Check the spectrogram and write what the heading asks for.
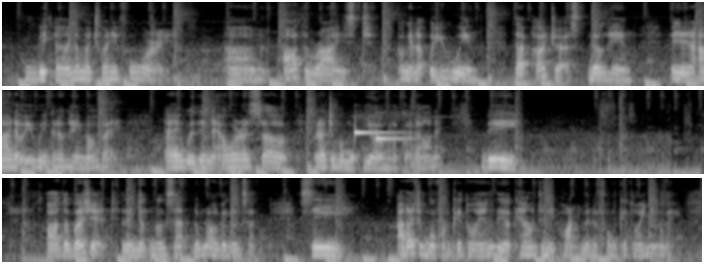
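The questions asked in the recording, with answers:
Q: Vậy là ai đã ủy quyền cái đơn hàng đó vậy?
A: C: Trong bộ phận kế toán.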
